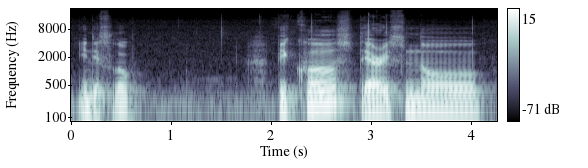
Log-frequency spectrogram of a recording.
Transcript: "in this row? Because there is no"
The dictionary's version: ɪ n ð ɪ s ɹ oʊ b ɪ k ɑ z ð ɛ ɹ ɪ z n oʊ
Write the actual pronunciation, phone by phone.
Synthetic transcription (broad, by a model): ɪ n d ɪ s l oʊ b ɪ k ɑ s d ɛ ɹ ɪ s n oʊ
